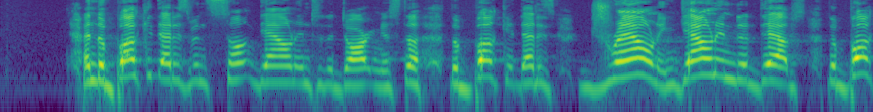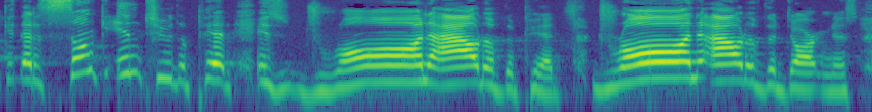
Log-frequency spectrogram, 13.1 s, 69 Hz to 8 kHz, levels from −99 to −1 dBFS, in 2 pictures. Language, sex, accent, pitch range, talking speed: English, male, American, 245-325 Hz, 185 wpm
